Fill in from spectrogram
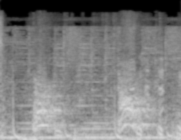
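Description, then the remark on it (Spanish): A dog barks twice in quick succession, loud, each bark a sharp burst with a brief whiny tail, over a steady low hum. “Ahora sí, ahora sí, aviéntale al perro para que se vaya ya, no me importa que me trague el perro.”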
